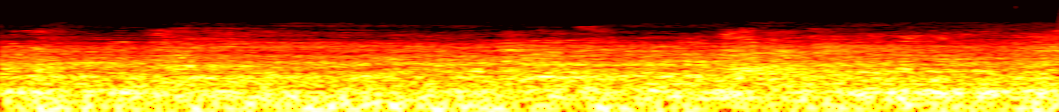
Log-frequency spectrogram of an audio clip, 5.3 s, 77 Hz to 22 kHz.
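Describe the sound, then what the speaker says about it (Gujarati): The 19571 Porbandar Express passenger train, running from Rajkot to Porbandar, passing at Jetalsar junction, a steady loud rumble and roar of wheels and engine that holds without a break, with a voice talking over it. "સામેની ટ્રેન દેખાય છે ને એ 19571 પોરબંદર એક્સપ્રેસ છે"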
